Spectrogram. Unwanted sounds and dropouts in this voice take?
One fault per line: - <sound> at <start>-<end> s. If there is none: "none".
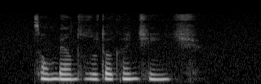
none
